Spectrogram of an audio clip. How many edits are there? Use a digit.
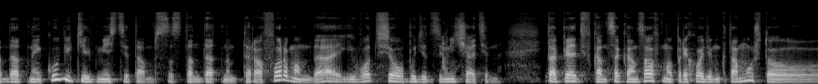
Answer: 3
